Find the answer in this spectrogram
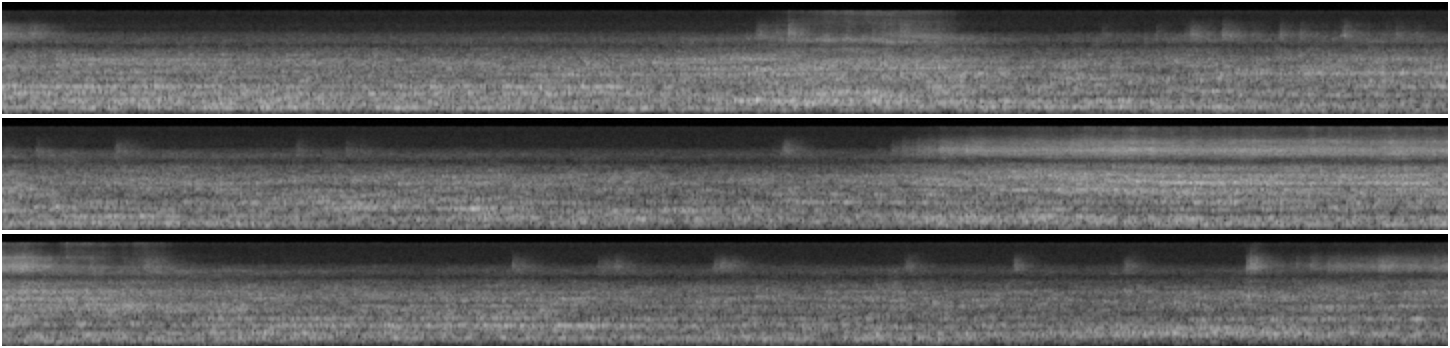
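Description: A steady mechanical drone with a faint hum running through it; a higher hiss rises briefly about six seconds in and again for a few seconds around the middle.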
